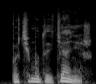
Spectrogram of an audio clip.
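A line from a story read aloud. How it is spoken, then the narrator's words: Quiet question. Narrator (Russian): тихо спросила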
